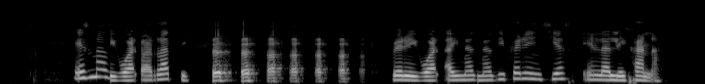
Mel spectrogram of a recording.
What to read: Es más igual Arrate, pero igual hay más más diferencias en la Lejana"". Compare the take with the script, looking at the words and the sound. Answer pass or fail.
fail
